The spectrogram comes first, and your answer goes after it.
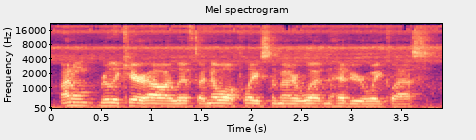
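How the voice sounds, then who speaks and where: In a room with audible echo, a man rattles off words at a very fast pace, his medium pitch held in a monotone, flat intonation. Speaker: powerlifting coach. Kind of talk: team meeting.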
